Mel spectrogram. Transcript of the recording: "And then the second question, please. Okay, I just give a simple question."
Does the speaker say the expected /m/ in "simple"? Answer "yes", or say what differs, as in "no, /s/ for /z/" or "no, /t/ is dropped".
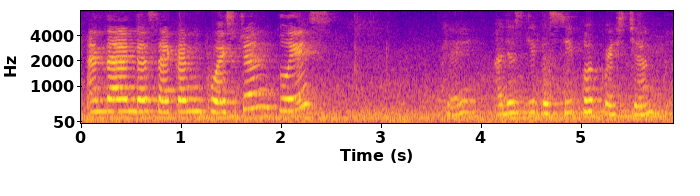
no, /m/ is dropped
